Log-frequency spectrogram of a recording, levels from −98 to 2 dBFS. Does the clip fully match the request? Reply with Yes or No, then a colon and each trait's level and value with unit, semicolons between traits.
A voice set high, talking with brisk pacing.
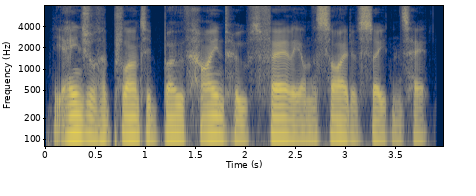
No: very low, 95 Hz; fast, 210 wpm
